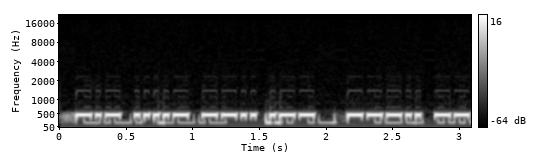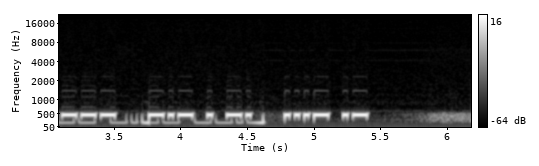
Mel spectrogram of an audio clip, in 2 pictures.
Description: Morse code, heard as a keyed tone, about 34 wpm, 470 Hz. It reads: K4ZW 80 KEN VA
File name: CWSprint / Feb2022 / k5tr-feb-na-sprint-cw-k5ot -2300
